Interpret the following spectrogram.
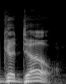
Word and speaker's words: Gadot: Brandon de Lampa says say Gadot or I'm unsubbing ah bro you're the one that's saying it wrong it's pronounced Godot everybody knows that except for you Brandon for some reason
